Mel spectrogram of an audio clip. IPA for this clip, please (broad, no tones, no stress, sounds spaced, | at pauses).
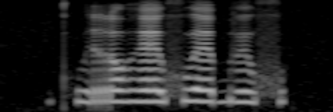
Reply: kʷʰ ɛ̤ r ɔ ɦ ɛː xʷ ɛː b ʏː xʷ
